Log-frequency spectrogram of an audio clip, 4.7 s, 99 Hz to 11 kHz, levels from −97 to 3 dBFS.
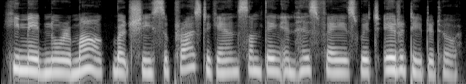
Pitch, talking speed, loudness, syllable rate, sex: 200 Hz, 195 wpm, -18 LUFS, 5.5 syllables/s, female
